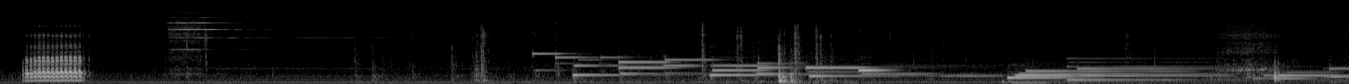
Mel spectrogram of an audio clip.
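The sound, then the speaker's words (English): A doorbell chime plays a melodic run of clear, bell-like tones stepping up and down in pitch, following a brief loud burst at the start, with no talking over it. “It's because we have a doorbell. Could you make that sound? With your mouth and your tongue. Okay. Please ring.”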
